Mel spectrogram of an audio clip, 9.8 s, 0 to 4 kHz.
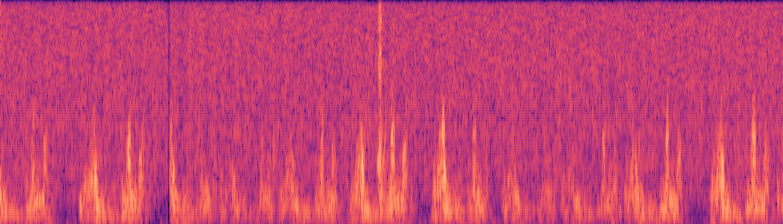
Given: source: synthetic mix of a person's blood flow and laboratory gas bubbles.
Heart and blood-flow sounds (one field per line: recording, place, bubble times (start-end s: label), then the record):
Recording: Doppler ultrasound of blood flow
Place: precordium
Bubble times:
0.97-1.05 s: bubbles
4.70-4.83 s: bubbles
4.88-4.95 s: bubbles
9.69-9.80 s: bubbles
From the record:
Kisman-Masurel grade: 122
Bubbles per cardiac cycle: 1 to 2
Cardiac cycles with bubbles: 10 to 50%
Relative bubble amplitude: moderate (0.250 to 0.450)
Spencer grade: 2 (many but less than half of the cardiac periods contain bubble signals, singularly or in groups)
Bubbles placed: only in the low amplitude regions of the cardiac cycle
